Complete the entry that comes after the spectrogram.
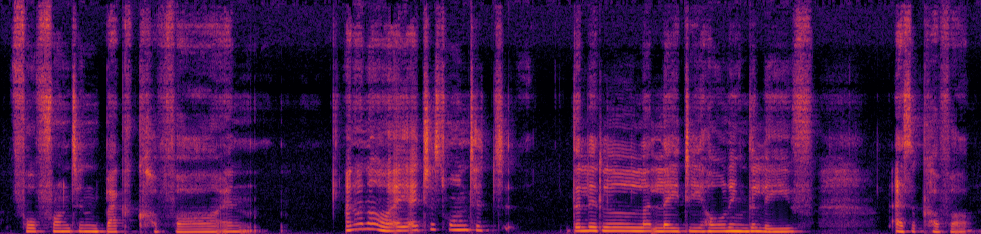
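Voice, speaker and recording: A middle-aged woman, chatting gently through a crafting tutorial and thinking aloud as she works. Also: mid-range voice. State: hoarse. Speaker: crafting channel host. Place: indoors at a craft table.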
